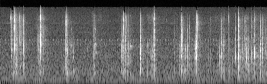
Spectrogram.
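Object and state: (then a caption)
Plastic bag of uninflated balloons. Fingertips rub the cardboard header and press a clear plastic bag full of uninflated latex balloons. Bright, crisp crinkles and crackles come in quick, irregular bursts, with almost nothing in the low end. Each crackle dies away almost instantly, with brief quiet gaps between them.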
